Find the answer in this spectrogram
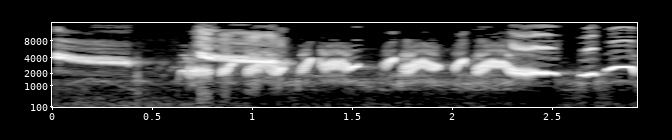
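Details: Chinese hwamei song: loud, clear whistled phrases that slide and warble, with a long falling note first and then a run of quick looping, rising and falling notes.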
